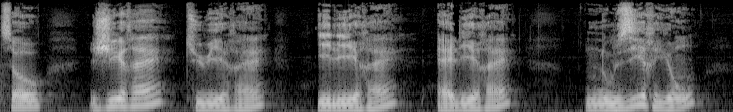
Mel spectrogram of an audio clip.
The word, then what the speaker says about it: irais: Tu irais. Same thing here, final S not pronounced. Tu irais.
